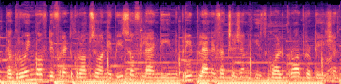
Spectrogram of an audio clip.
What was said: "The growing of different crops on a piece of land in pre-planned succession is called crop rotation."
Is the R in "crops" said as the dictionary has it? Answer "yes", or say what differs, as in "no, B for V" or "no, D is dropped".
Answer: yes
